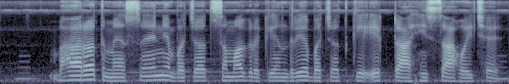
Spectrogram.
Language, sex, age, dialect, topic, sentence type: Maithili, male, 25-30, Eastern / Thethi, banking, statement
